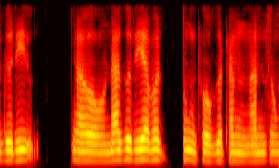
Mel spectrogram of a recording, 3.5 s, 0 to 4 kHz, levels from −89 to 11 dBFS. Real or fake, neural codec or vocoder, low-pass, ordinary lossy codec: fake; codec, 16 kHz, 4.8 kbps, FACodec; 3.6 kHz; none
